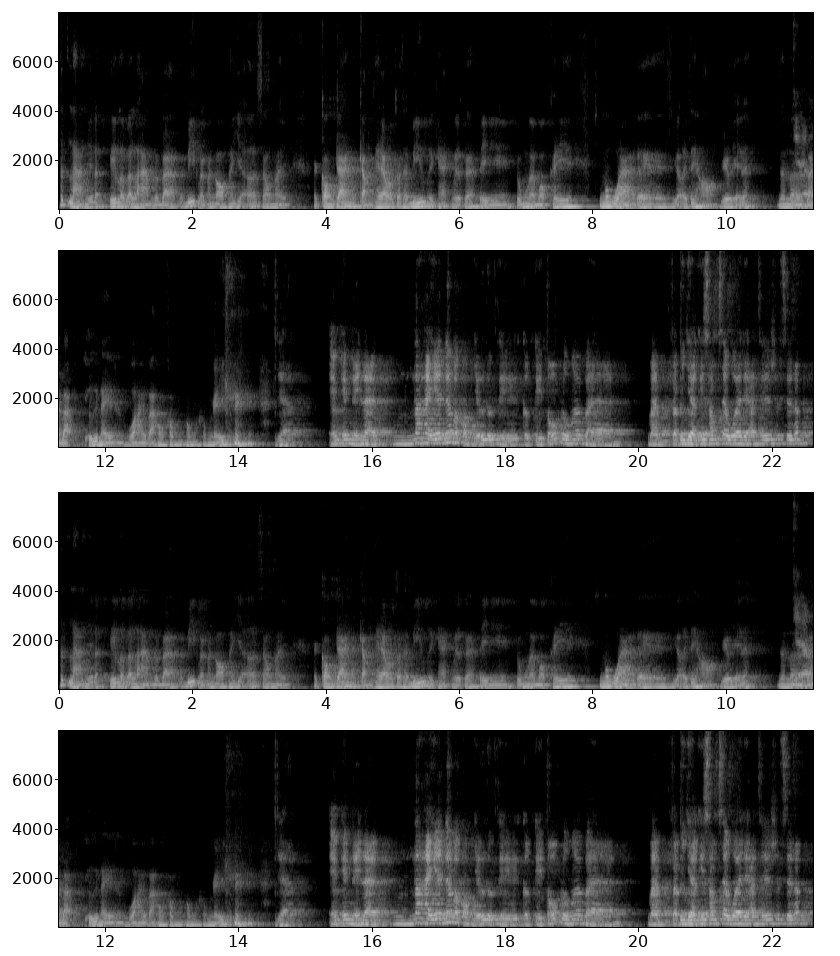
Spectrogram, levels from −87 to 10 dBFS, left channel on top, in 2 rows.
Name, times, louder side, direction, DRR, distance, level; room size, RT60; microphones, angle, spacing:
voice 1, 0.0-3.5 3.8-10.5 10.8-14.8 15.4-15.7 19.6-19.7, left 2 dB, 75° left, 1.2 m, -28 dB
voice 2, 10.9-11.3 14.5-14.8 15.4-19.6 20.1-22.4, equal, ahead, 4.1 m, -26 dB
27.0 x 25.0 x 8.2 m
head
